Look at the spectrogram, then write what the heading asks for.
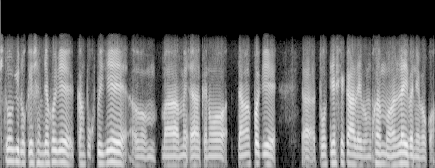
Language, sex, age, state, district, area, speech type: Manipuri, male, 18-30, Manipur, Kangpokpi, urban, conversation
